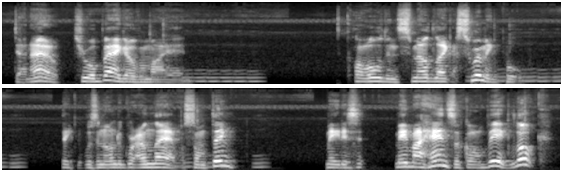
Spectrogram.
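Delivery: put-on accented character voice, casual recounting; grown-up Rollo. Rollo telling Luca about the underground lab, accented recounting. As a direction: recall it offhand in the big friend's accent.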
